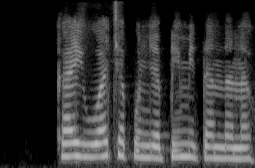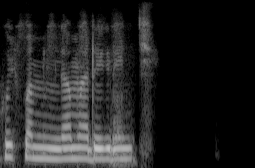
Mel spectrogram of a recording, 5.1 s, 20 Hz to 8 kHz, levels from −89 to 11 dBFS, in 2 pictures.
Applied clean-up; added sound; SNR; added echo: neural mask model Resemble Enhance denoiser.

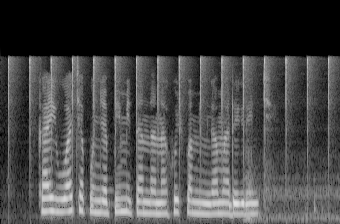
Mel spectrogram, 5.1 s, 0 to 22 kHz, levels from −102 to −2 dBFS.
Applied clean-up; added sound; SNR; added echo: none; Fire; 7 dB; none.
